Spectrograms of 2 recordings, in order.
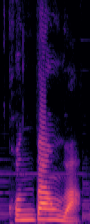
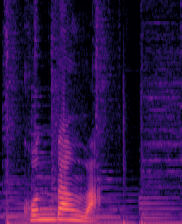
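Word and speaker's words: こんばんは: 1번 곤반와 곤반와 2번 곤방와 곤방와. 네, 정답은 몇 번일까요? 맞습니다. 2번 정답입니다. 따라해보세요. 곤방와 곤방와 곤방와 곤방와.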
